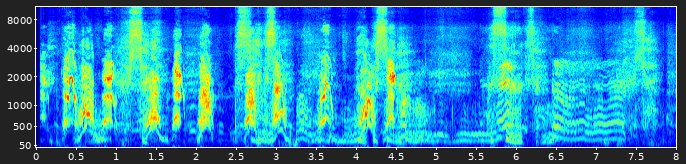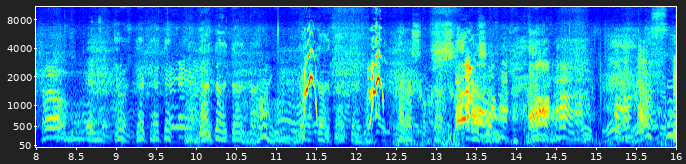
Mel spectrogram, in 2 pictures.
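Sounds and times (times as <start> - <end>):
animals whining and yelping: 11.0 - 12.4, 13.2 - 16.0.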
